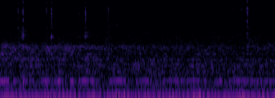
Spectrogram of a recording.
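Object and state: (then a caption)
Metal zipper pull on doll trousers. A fingertip and nail tap and flick the tiny metal zipper slider and pull tab on the fly of a ball-jointed doll's dark trousers, then pinch and wiggle it. About seven small, bright metallic ticks and clicks stand out, each dying away almost at once, over a steady low hum.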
